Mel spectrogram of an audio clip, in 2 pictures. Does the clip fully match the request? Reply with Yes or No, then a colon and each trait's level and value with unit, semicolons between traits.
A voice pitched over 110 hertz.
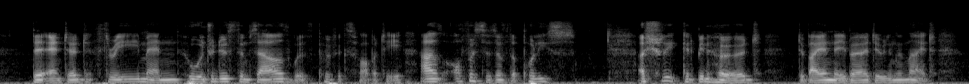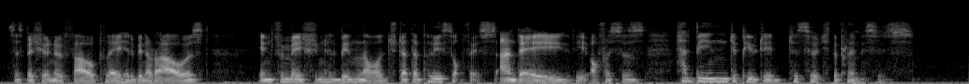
No: low, 105 Hz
